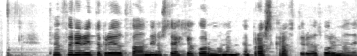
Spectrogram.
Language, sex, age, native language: Icelandic, female, 40-49, Icelandic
